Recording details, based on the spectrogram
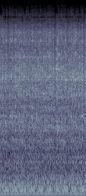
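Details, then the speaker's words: Classic inline-six truck after muffler removal, exhaust known leaky: low throbbing idle with rough puffing pulse; suspected exhaust manifold leak rather than collector gasket, not confirmed. "That sounds like a manifold leak. I'm not feeling a lot of air coming out of the collector,"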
